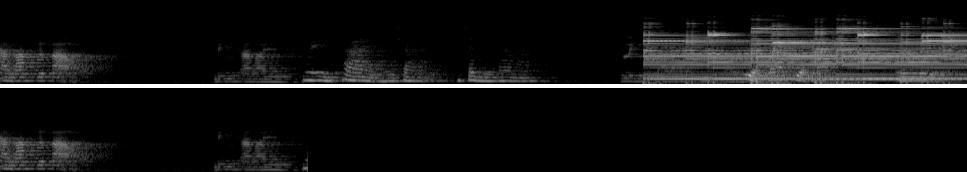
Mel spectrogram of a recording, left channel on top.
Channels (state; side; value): drops out; right; at 3.1 s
